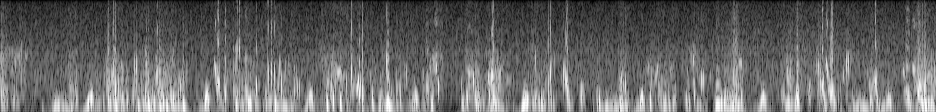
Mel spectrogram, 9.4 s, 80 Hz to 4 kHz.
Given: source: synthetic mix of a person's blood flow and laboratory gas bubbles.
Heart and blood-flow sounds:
Doppler ultrasound of blood flow; precordium
0.00-0.30 s: bubbles
0.68-0.79 s: bubbles
0.93-1.89 s: bubbles
2.11-3.04 s: bubbles
3.19-4.10 s: bubbles
4.21-4.43 s: bubbles
4.57-5.12 s: bubbles
5.29-5.58 s: bubbles
5.61-5.74 s: bubbles
5.79-5.88 s: bubbles
5.93-6.04 s: bubbles
6.17-6.33 s: bubbles
6.45-6.79 s: bubbles
6.83-7.08 s: bubbles
7.13-7.49 s: bubbles
7.80-8.53 s: bubbles
8.66-8.83 s: bubbles
9.01-9.37 s: bubbles
From the record:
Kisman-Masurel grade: 333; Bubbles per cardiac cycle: rolling drumbeat, 9 or more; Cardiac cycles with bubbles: 50 to 99%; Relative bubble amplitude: loud (0.450 to 0.775); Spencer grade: 3 (all of the cardiac periods contain showers or single bubble signals, but not dominating or overriding the cardiac motion signals); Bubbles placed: only in the low amplitude regions of the cardiac cycle

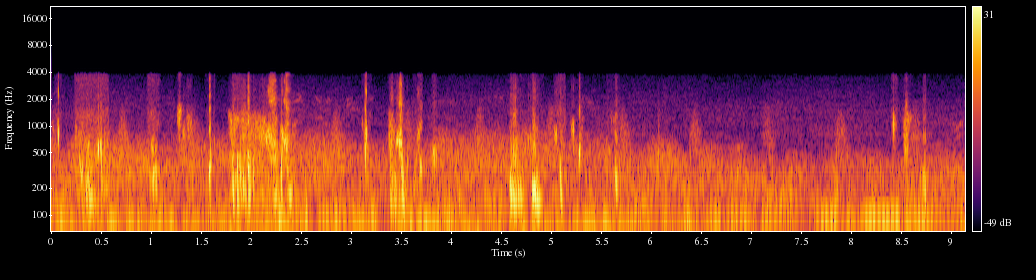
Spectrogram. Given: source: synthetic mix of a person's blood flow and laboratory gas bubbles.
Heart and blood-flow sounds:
Doppler ultrasound of blood flow; subclavian vein
0.03-0.11 s: bubbles
0.24-0.57 s: bubbles
0.96-1.09 s: bubbles
1.25-1.42 s: bubbles
1.54-1.64 s: bubbles
1.76-2.45 s: bubbles
3.10-3.20 s: bubbles
3.36-3.72 s: bubbles
3.80-3.88 s: bubbles
4.56-4.92 s: bubbles
5.02-5.14 s: bubbles
5.19-5.32 s: bubbles
5.54-5.69 s: bubbles
8.39-8.46 s: bubbles
8.51-8.61 s: bubbles
8.71-8.77 s: bubbles
From the record:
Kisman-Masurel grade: 233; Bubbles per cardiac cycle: several, 3 to 8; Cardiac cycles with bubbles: 50 to 99%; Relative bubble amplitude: loud (0.450 to 0.775); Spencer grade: 3 (all of the cardiac periods contain showers or single bubble signals, but not dominating or overriding the cardiac motion signals); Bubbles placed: anywhere in the cardiac cycle

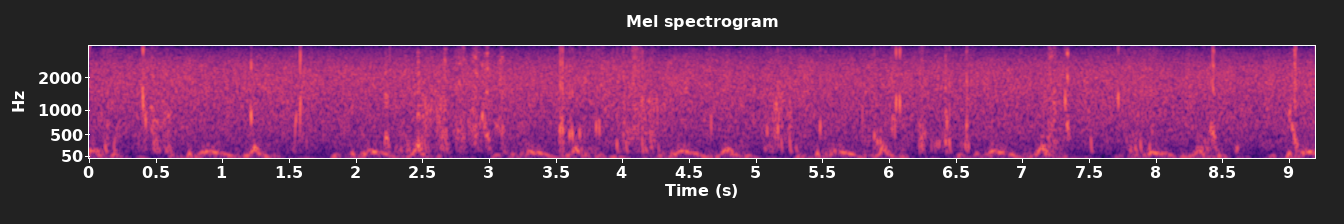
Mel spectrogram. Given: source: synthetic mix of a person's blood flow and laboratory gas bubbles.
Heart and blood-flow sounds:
Doppler ultrasound of blood flow; precordium
0.00-0.03 s: bubbles
0.06-0.24 s: bubbles
0.34-0.66 s: bubbles
1.18-1.25 s: bubbles
1.50-1.67 s: bubbles
2.19-3.16 s: bubbles
3.49-3.87 s: bubbles
3.92-4.39 s: bubbles
4.63-4.70 s: bubbles
5.03-5.35 s: bubbles
5.42-5.55 s: bubbles
5.76-6.12 s: bubbles
6.20-6.63 s: bubbles
7.12-7.38 s: bubbles
7.46-7.56 s: bubbles
7.70-8.01 s: bubbles
8.33-8.49 s: bubbles
8.57-8.65 s: bubbles
8.96-9.12 s: bubbles
From the record:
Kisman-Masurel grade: 242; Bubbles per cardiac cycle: several, 3 to 8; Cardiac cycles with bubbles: 100%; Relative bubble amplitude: moderate (0.250 to 0.450); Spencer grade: 3 (all of the cardiac periods contain showers or single bubble signals, but not dominating or overriding the cardiac motion signals); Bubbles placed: anywhere in the cardiac cycle

